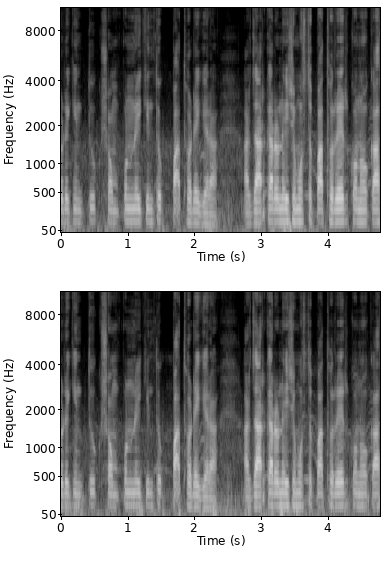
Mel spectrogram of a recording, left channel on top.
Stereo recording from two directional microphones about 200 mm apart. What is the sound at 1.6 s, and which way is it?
Speech, 5° right (ahead or behind).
